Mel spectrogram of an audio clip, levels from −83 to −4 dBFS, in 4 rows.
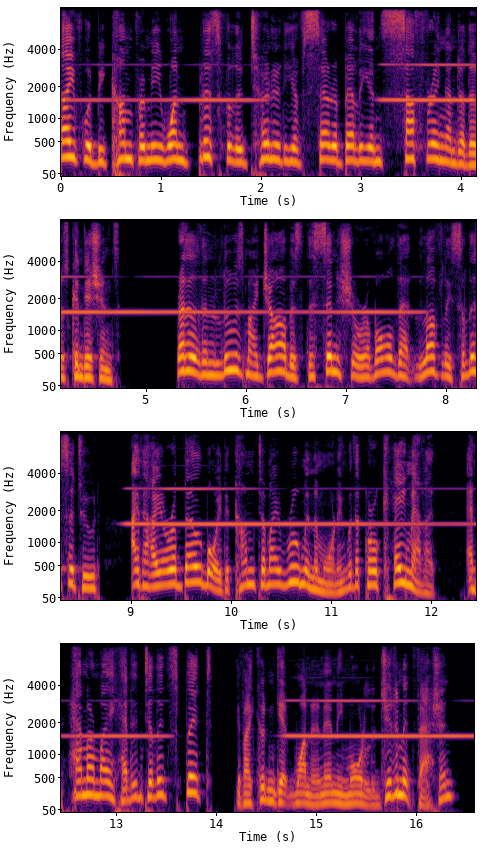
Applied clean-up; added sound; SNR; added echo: none; Wind instrument, woodwind instrument; 12 dB; none.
